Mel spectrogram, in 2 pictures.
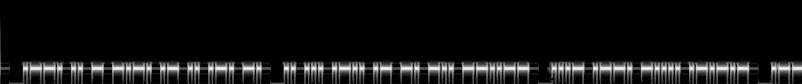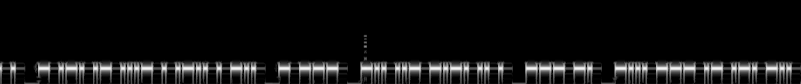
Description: Morse code, heard as a keyed tone, about 36 wpm, 750 Hz. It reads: PITCAIRN ISLAND, VP6. WE TRAVELED TO DUCIE ON BOARD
